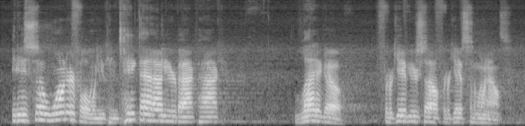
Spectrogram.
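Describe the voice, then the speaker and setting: The speaker talks at a moderate pace with ordinary pitch variation, broken by long, frequent pauses. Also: man, fairly high pitch for a man. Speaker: doctor giving a health presentation. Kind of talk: presentation to an audience. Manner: animated, motivational; lowered voice for drama.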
